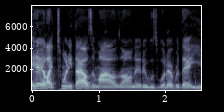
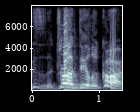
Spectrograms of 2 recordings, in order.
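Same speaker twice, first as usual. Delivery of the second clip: very loud, pitched-up, furious, angry outburst; 7 semitones higher, 15 dB louder than usual. Retelling getting into the car for a test drive: retelling a pissed-off remark. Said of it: "I'm pissed".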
